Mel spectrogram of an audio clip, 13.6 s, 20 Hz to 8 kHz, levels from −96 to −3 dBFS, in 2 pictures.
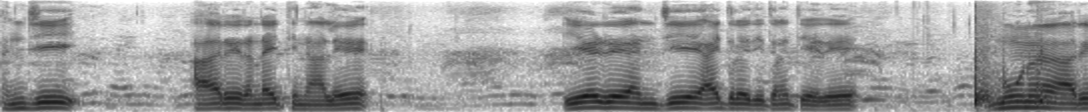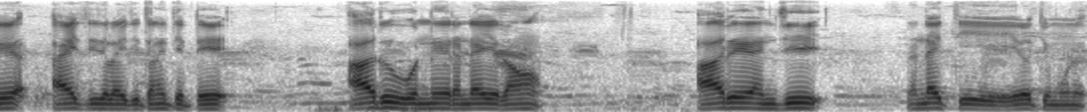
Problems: continuous background conversations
